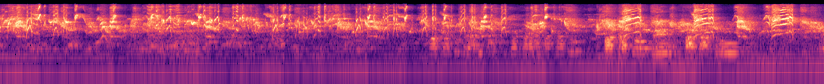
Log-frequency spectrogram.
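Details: Long-tailed shrike kept in a cage, delivering a dense, scratchy medley of harsh squawks, chattering trills and high thin whistles that shift rapidly in pitch, over a constant low hum.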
